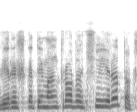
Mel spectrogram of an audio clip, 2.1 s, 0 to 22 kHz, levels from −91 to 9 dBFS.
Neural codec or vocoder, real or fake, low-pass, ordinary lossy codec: codec, 16 kHz, 8 kbps, FreqCodec, larger model; fake; 7.2 kHz; Opus, 16 kbps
